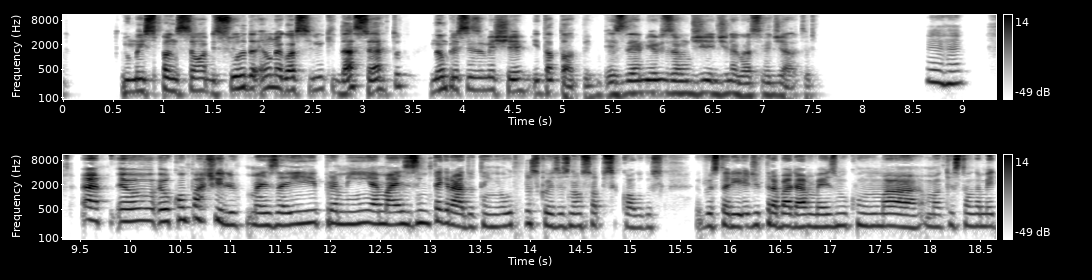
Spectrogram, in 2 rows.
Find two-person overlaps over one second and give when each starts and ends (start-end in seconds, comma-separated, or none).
none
